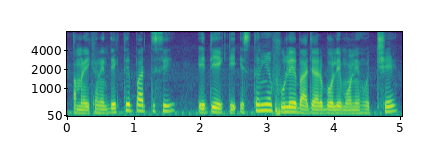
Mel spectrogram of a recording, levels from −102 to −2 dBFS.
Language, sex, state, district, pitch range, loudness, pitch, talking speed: Bengali, male, West Bengal, Cooch Behar, 125-190 Hz, -15 LUFS, 145 Hz, 145 wpm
